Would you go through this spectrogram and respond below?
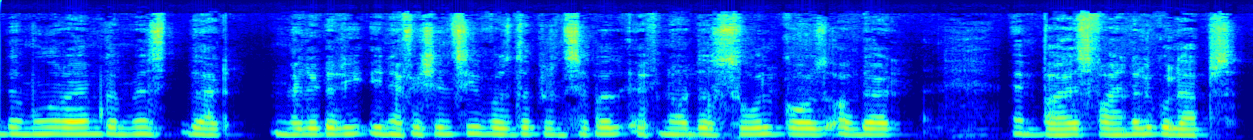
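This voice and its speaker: A man's voice: high voice, mellow, low-quality recording. A man reading historical quotations aloud from a script in a formal, bookish manner, occasionally stumbling.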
